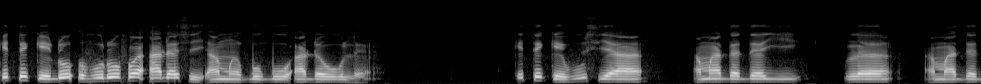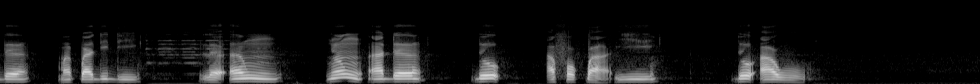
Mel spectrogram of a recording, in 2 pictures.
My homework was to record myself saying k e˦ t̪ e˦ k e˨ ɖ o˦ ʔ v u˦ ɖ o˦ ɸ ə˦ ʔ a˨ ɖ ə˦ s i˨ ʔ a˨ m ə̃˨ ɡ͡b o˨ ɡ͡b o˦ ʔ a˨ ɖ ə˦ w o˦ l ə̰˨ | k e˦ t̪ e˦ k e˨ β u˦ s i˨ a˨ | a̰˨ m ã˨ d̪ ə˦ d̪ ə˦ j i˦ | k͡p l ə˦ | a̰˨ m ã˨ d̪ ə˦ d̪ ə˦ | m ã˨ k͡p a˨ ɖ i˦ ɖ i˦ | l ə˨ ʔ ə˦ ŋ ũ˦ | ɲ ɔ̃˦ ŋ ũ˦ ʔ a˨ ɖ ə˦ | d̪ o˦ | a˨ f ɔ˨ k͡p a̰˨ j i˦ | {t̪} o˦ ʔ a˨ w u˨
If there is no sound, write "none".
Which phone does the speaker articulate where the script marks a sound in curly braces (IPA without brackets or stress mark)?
d̪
